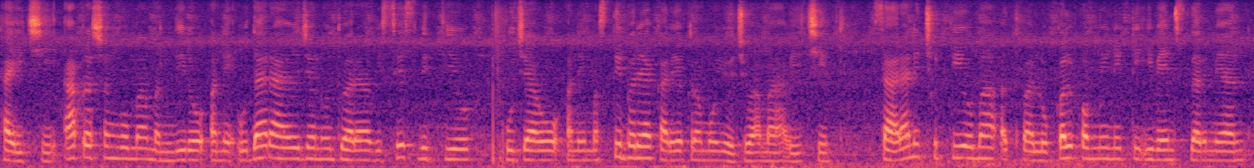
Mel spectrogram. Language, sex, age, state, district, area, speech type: Gujarati, female, 30-45, Gujarat, Kheda, rural, spontaneous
